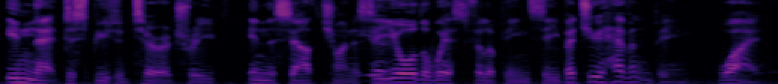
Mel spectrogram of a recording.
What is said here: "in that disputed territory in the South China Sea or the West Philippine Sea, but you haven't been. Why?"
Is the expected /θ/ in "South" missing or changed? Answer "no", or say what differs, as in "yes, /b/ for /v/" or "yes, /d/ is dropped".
no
